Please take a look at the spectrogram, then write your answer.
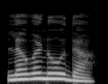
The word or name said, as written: ಲವಣೋದ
